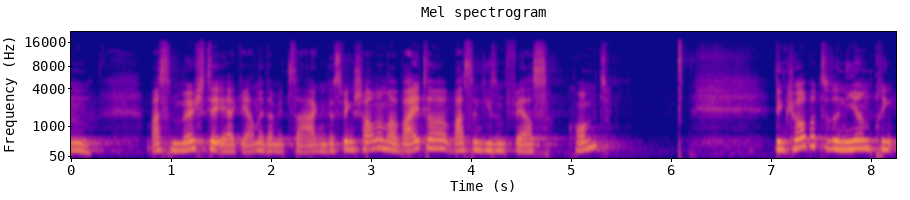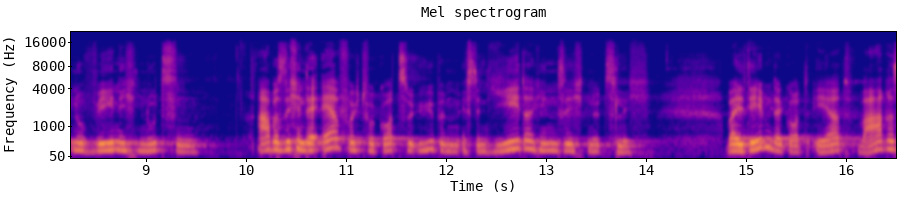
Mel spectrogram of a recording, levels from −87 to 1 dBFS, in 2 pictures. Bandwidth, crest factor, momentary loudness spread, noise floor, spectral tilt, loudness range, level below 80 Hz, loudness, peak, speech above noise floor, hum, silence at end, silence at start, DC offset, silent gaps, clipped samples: 17 kHz; 20 dB; 16 LU; -72 dBFS; -4.5 dB/octave; 5 LU; -72 dBFS; -33 LUFS; -14 dBFS; 39 dB; none; 0 s; 0 s; under 0.1%; none; under 0.1%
